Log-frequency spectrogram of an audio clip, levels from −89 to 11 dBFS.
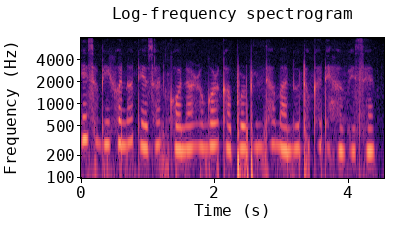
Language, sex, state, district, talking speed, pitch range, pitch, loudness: Assamese, female, Assam, Kamrup Metropolitan, 145 wpm, 245-275 Hz, 260 Hz, -21 LUFS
